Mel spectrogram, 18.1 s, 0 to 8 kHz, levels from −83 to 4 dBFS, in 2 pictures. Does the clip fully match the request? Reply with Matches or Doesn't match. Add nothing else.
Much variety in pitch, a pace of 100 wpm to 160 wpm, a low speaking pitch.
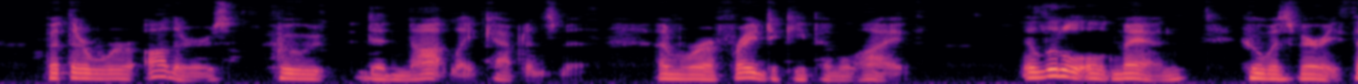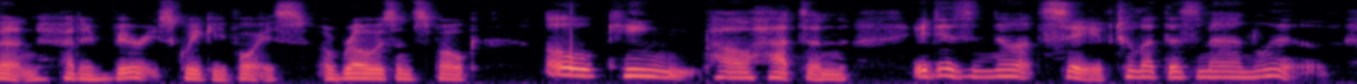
Matches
